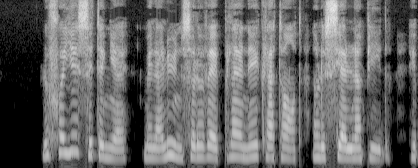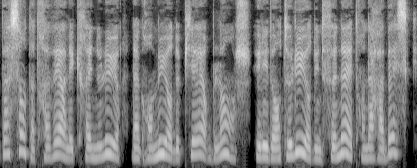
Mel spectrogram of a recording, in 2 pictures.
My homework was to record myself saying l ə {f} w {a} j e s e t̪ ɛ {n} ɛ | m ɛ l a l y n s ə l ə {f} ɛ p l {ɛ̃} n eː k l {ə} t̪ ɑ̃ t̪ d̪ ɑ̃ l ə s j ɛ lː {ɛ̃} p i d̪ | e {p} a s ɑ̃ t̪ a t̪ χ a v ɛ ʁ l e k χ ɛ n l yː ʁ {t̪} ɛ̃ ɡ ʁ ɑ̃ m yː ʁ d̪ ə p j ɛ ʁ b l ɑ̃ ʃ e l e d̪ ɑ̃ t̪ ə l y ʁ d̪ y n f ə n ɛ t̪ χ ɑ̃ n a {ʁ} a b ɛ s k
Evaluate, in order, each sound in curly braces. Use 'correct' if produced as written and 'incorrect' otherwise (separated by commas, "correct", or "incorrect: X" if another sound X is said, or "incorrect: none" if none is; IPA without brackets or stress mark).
correct, correct, incorrect: ɲ, incorrect: v, incorrect: ɛ, incorrect: a, correct, correct, incorrect: d̪, correct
